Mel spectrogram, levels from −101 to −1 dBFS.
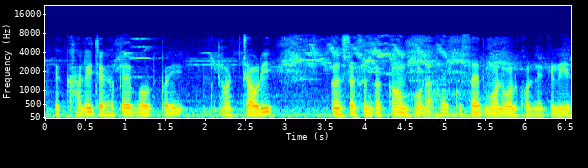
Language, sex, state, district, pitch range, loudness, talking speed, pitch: Hindi, male, Bihar, Muzaffarpur, 110-120 Hz, -34 LUFS, 190 wpm, 115 Hz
